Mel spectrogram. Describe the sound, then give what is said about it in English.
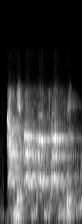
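Dogs barking loud in one continuous, drawn-out run of vocalizing with a howling, yowling quality, lasting over a second with no talking. “They're saying Roll Tide also. The dogs are also they're saying trained.”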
